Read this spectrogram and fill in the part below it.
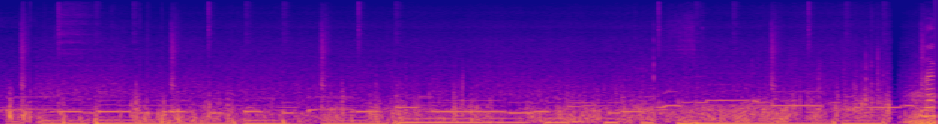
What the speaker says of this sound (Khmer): នៅខាងមុខខ្ញុំហ្នឹងគេហៅថា water wall the water wall ដែលមានទឹកធ្លាក់នៅលើជញ្ជាំងហ្នឹងហ្មង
